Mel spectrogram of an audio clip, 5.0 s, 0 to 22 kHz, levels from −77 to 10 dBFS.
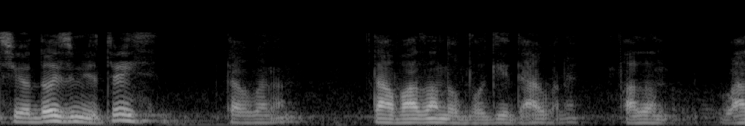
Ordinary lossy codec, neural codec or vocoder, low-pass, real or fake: none; none; none; real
